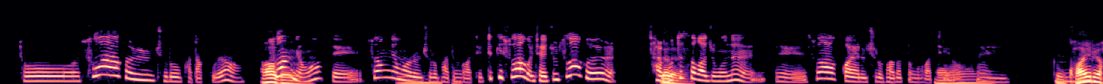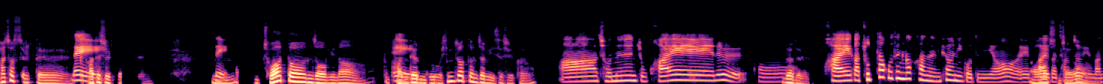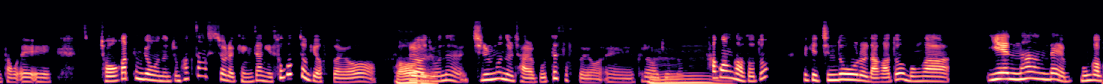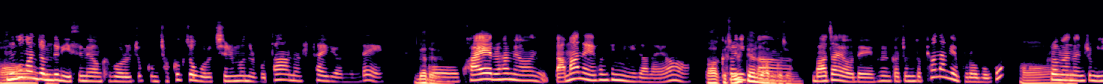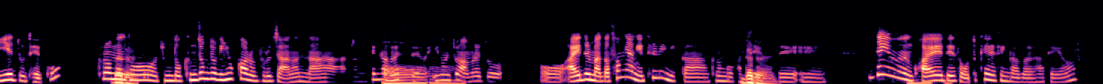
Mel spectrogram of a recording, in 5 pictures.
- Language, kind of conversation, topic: Korean, unstructured, 과외는 꼭 필요한가요, 아니면 오히려 부담이 되나요?
- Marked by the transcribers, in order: other background noise; drawn out: "어"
